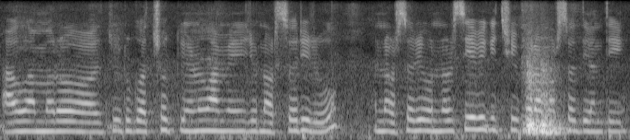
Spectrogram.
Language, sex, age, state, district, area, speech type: Odia, female, 30-45, Odisha, Rayagada, rural, spontaneous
